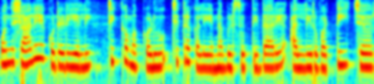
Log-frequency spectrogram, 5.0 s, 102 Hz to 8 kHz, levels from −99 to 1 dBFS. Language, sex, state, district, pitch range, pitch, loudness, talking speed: Kannada, female, Karnataka, Gulbarga, 240-290 Hz, 250 Hz, -14 LUFS, 110 wpm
